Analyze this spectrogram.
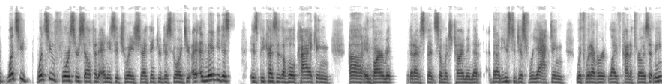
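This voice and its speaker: In a Canadian accent, the speaker moves at a fairly quick pace with ordinary pitch variation. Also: man, fairly high pitch for a man. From Canada, small town. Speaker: professional kayaker. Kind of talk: interview conversation. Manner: hesitant, many fillers.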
